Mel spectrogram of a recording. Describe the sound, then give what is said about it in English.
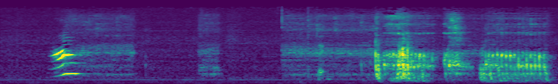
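A person imitates a cat, giving a rising meow up front, then a few softer mews and a stretch of rough, rattling purr-like growling toward the end, moderately loud. “I really liked how there were meows and there were purrs, and I don't know how you purred that authentically.”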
